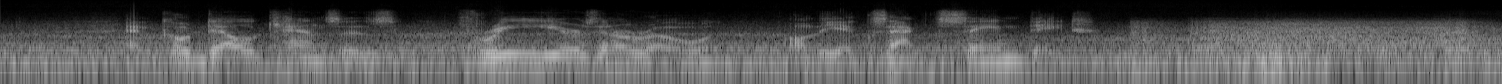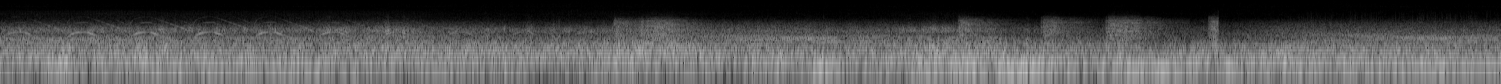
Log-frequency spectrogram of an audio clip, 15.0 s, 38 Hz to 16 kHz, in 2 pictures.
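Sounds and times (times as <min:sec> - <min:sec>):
tornado wind roar: 0:00.0 - 0:15.0
siren-like warbling tone: 0:05.7 - 0:12.3.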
